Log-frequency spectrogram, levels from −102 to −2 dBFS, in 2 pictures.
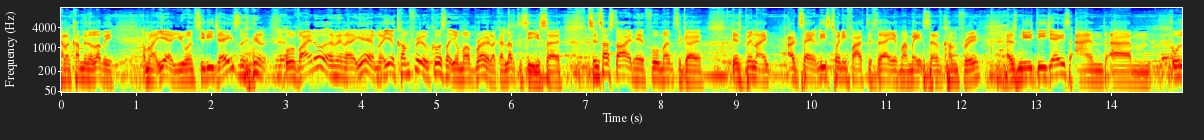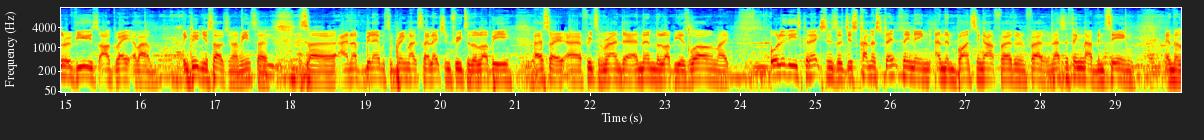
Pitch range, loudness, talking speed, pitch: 110-130 Hz, -15 LUFS, 265 wpm, 115 Hz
